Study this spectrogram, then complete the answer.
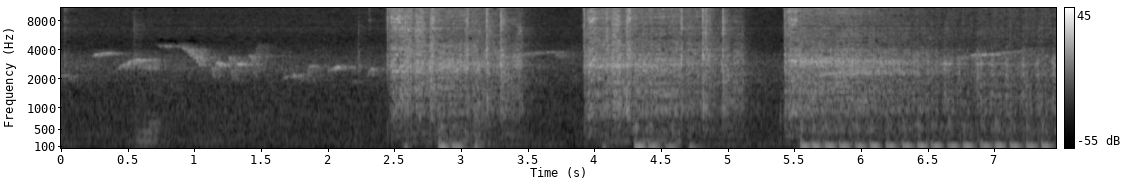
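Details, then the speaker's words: Kawasaki KLX 150 single-cylinder that ran rough and noisy, after valve clearance check and cam chain tensioner refit: after a couple of short start attempts it settles into a soft, even idle with no rattle; noise gone, normal idle. "हाँ, ध्वनि धीमी है हाँ, दोस्तों, अब शोर नहीं है"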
